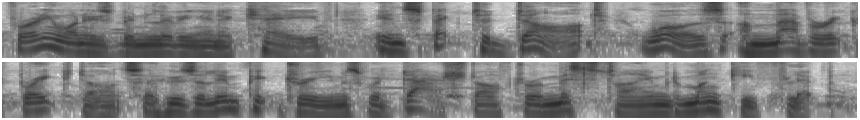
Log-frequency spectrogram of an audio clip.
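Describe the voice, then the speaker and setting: An actor playing a wry, unlucky ageing actor with a British accent, dry and sardonic in a radio comedy drama. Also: male voice, lowish voice, normal speed, hardly any pauses, a little mellow, close to an everyday voice. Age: older. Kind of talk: radio comedy drama, confiding narration and dialogue.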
